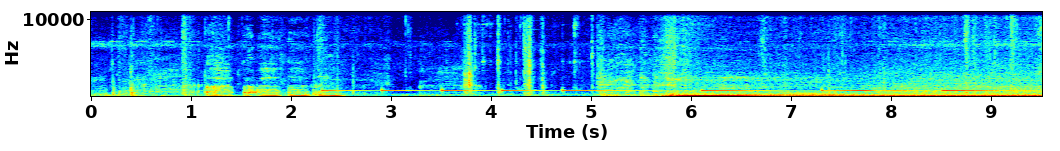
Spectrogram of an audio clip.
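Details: Chevy Silverado 5.3 started right after an oil change with 8 quarts and a new filter, checking for leaks or smoke: keys rattle and door chime sound, then it cranks, catches quickly and settles into a smooth steady idle, no knocks or misses.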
